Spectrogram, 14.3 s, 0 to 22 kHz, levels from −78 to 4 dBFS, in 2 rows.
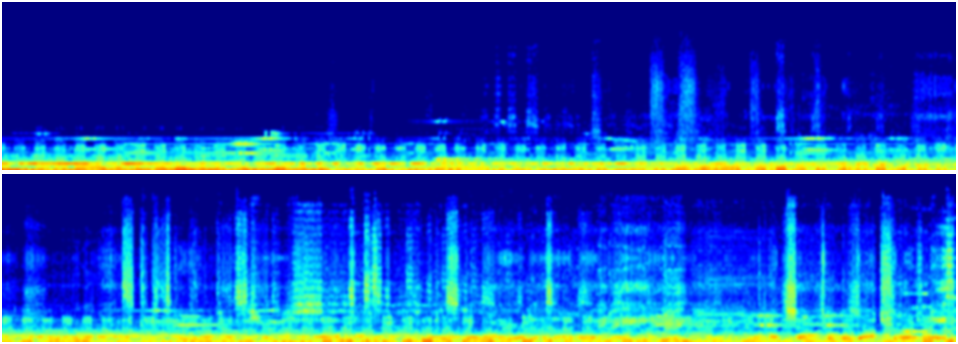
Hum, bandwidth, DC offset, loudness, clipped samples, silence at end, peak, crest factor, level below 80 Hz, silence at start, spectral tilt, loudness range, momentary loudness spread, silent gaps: none; 17.5 kHz; under 0.1%; -21 LUFS; under 0.1%; 0 s; -6 dBFS; 14 dB; -26 dBFS; 0 s; -6 dB/octave; 3 LU; 6 LU; none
